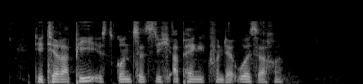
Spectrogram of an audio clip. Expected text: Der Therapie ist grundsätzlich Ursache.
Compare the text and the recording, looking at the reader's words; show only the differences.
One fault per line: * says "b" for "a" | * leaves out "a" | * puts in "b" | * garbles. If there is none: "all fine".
* says "Die" for "Der"
* puts in "abhängig von der"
